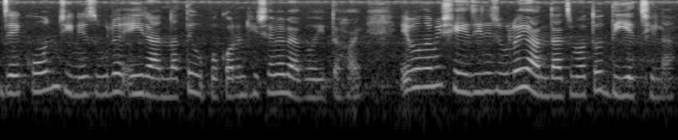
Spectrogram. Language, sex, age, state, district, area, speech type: Bengali, female, 60+, West Bengal, Purulia, urban, spontaneous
